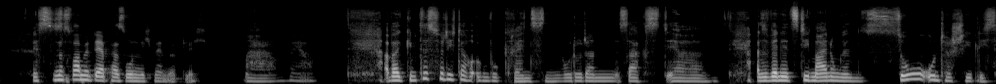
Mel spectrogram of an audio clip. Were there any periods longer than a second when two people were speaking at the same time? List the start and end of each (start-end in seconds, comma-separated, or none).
none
